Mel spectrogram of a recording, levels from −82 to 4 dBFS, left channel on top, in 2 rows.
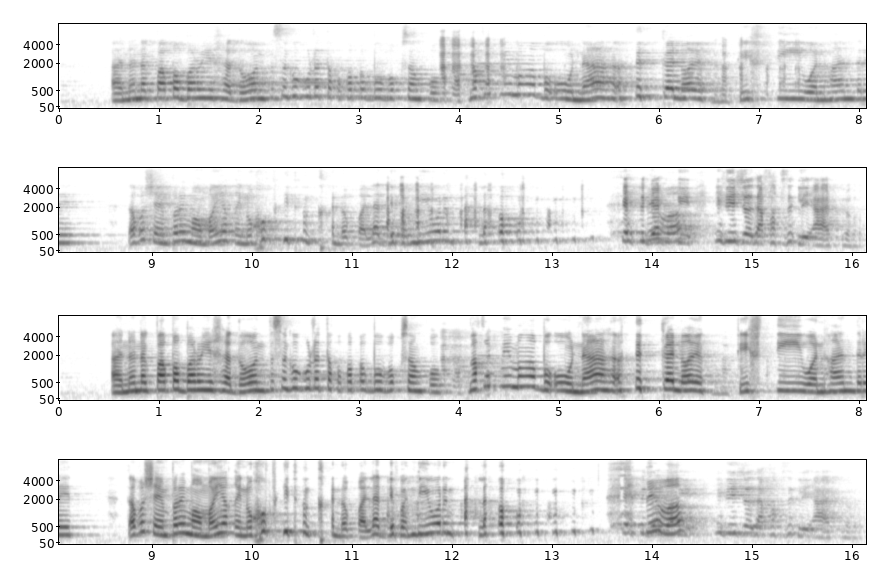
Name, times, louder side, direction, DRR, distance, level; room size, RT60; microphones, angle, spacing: voice 1, 0.5-3.8 4.1-6.4 6.8-8.2 8.8-12.0 12.3-12.4 13.5-14.3, right 8 dB, 70° right, 16 dB, 0.3 m, -30 dB
sound 1, 1.3-5.7, left 1 dB, 20° left, 0.8 m, -54 dB
voice 2, 13.7-16.1, left 7 dB, 60° left, 11 dB, 0.4 m, -37 dB
8.1 x 7.7 x 2.8 m, 1.0 s
head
